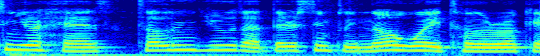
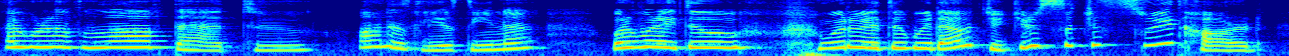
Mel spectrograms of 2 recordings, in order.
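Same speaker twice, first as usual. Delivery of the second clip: higher, lively voice of an affectionate friend; gushing friend; 7 semitones higher, 3 dB louder than usual. A narrator's reading. Friend thanks a would-be teammate, gushing. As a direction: gush at a dear friend, drawing out words.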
